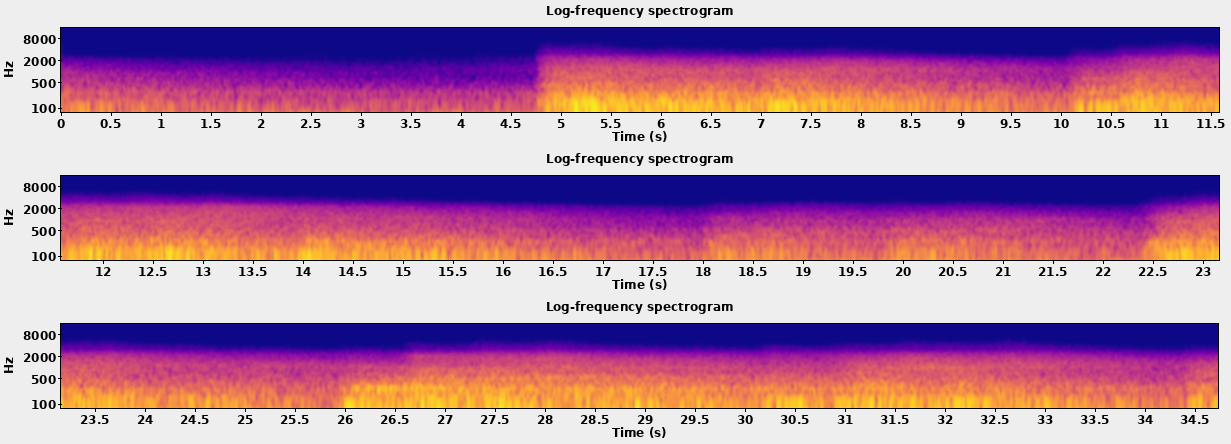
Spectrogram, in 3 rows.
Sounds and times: infrasound strong waves 20.1 - 34.7

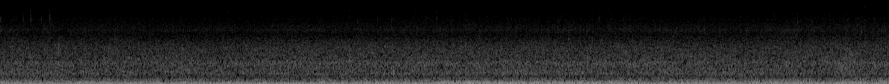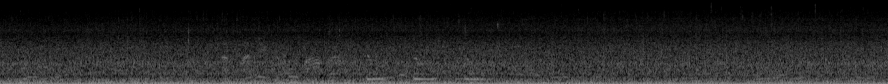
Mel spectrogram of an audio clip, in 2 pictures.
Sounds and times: Heavy rain 6.6 - 17.7

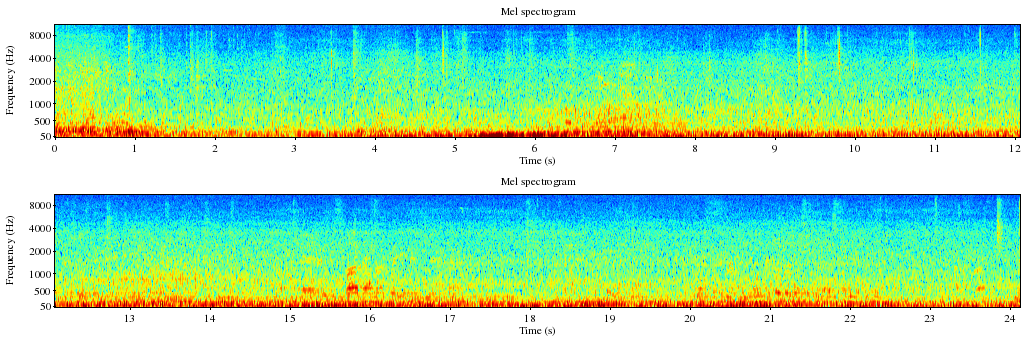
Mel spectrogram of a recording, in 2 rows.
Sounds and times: passers-by 0.0 - 24.1

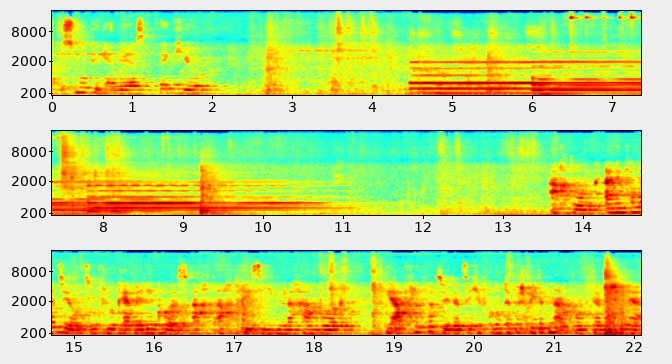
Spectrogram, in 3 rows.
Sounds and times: announcements 4.4 - 22.0

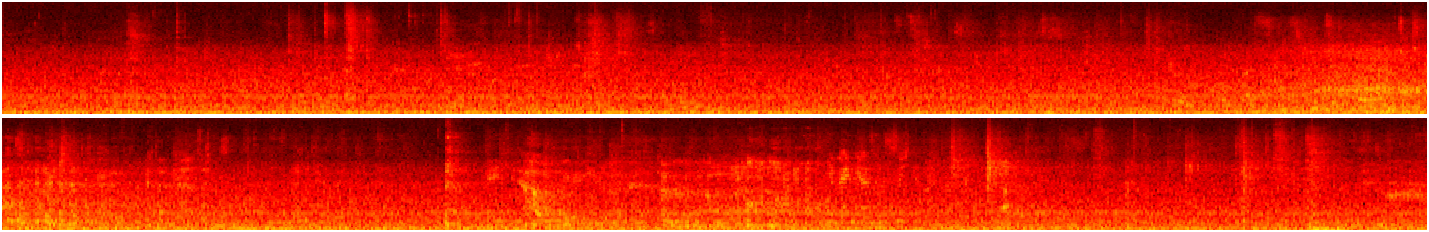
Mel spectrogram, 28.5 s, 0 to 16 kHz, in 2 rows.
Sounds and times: city hum 0.0 - 28.5
people waiting 10.6 - 24.0

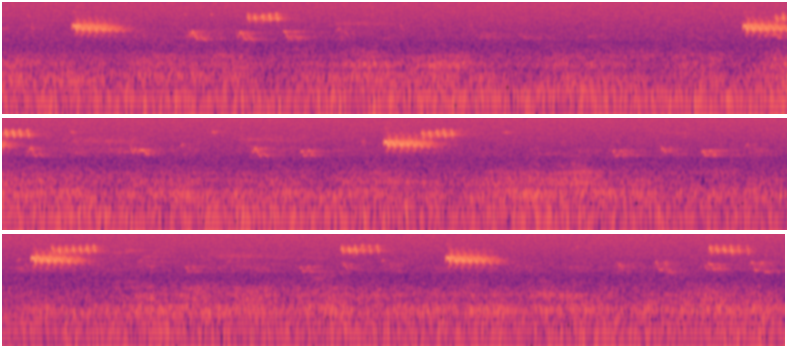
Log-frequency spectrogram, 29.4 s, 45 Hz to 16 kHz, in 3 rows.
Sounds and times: Airplanes (jet and prop) 0.0 - 29.4

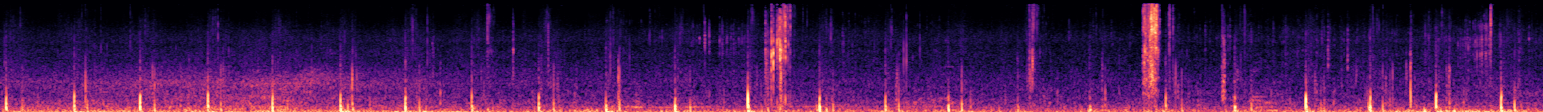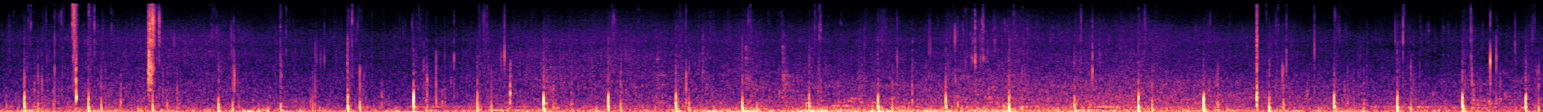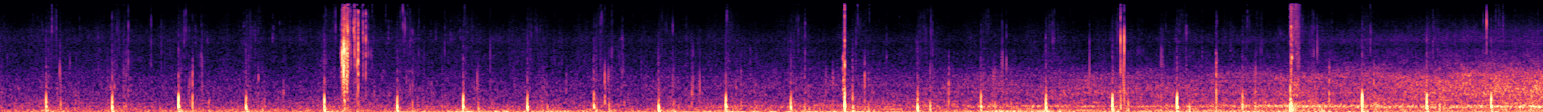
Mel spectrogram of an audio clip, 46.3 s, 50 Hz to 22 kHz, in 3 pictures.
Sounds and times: Dry leaves 6.7 - 8.0
Dry leaves 11.4 - 23.2
Dry leaves 34.2 - 35.1

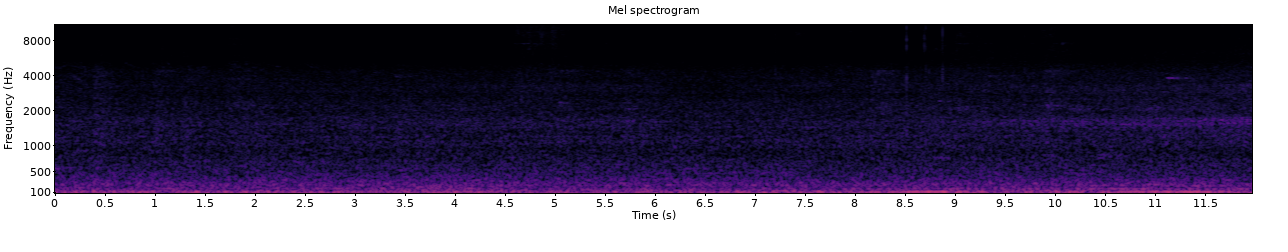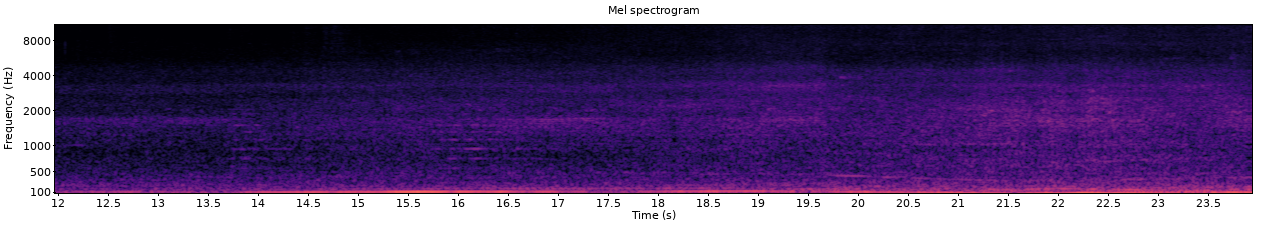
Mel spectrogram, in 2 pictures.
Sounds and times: traffic sound 8.5 - 23.9

